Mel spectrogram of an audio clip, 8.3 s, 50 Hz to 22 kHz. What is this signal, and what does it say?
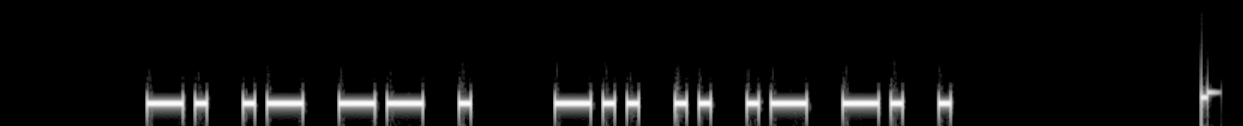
Morse code, heard as a keyed tone, about 15 wpm, 700 Hz. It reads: NAME DIANE
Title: K1USN SST QSO Practice 15wpm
